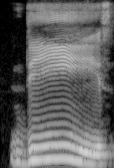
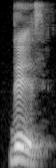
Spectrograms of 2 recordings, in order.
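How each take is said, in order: First: The vowel is drawn out long. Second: The vowel is quick and short. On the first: The speaker calls it wrong. "You don't say this" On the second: The speaker calls it right. "It's fast. It's short"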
